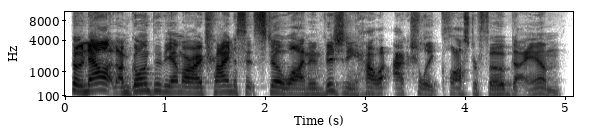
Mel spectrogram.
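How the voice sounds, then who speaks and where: A man with a bright, forceful, slightly raspy voice chatting on a chess stream. He tells stories with energy and acts out what people said. His voice sits a little high. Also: fast. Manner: animated storyteller, swears, acts out quotes. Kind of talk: casual chat.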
